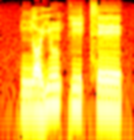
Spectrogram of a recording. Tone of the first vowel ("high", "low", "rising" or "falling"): low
